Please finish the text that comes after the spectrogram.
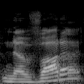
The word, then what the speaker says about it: Nevada: Next we have Nevada. It has 3 syllables, stress is on that 2nd syllable. Nevada.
